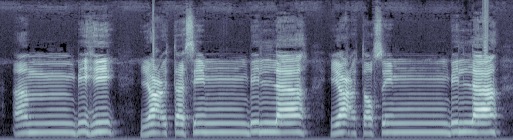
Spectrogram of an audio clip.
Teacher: اب اخفا کی تعریف کیا ہے کہ میم ساکن کو ہمیں نرمی سے ادا کرنا ہے، اور اس کے بعد جو ایک الف کے بقدر صفت غنہ کی جو صفت ہے اس کو کھینچ کر پڑھنا ہے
